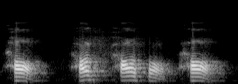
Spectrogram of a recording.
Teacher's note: يعني لا تفخم الحاء من حصحص، هي الحاء لا تفخم في القرآن كله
